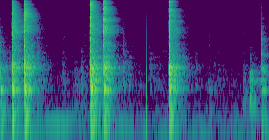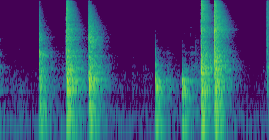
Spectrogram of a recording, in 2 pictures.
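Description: A mallet knocking a freshly glued black walnut panel tight along its clamped tongue-and-groove joint: about fifteen sharp wooden knocks, mostly in twos and threes, each ringing briefly.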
